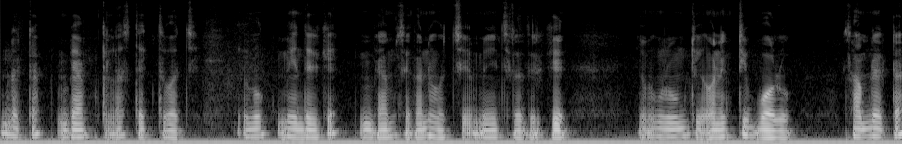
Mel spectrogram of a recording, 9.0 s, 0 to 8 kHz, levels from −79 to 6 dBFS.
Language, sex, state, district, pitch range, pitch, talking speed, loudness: Bengali, male, West Bengal, Malda, 100-110 Hz, 105 Hz, 135 wpm, -20 LUFS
